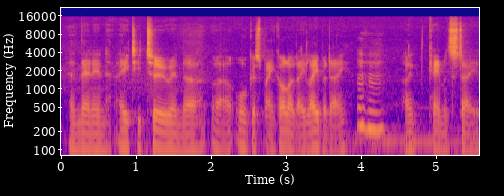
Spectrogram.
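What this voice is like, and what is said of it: Mid-Atlantic English accent. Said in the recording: “your accent's still here... a mid-Atlantic accent”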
